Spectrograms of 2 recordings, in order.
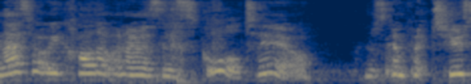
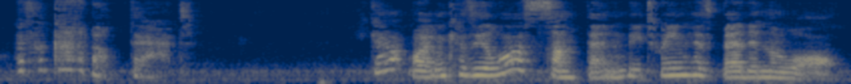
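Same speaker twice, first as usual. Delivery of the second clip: ordinary delivery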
